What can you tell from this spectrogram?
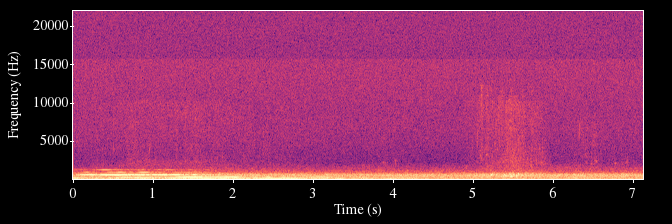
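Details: Whale vocalizing in a series of drawn-out tonal moans stacked in harmonics during the first four seconds, then fading, leaving only a deep, continuous underwater rumble.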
